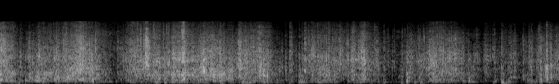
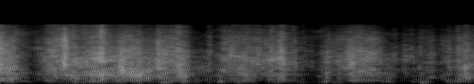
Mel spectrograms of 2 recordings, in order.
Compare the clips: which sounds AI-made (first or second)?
second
